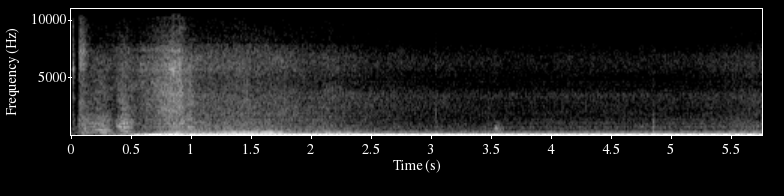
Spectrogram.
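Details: Ford Focus 1.6 after cylinder head overhaul for a knocking engine, flush oil fitted, first start after repair before coolant added: starts quickly, smooth even idle, low steady hum, no knocks; normal idle.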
